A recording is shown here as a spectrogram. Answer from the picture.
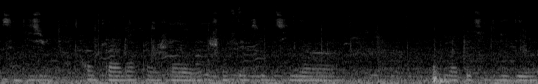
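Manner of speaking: soft, hushed voice; quiet voice. Real, not acted. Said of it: "Je parle doucement".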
